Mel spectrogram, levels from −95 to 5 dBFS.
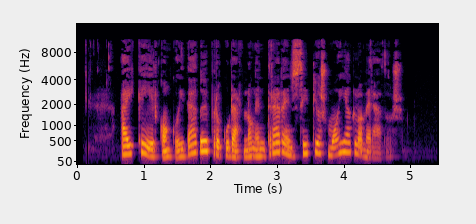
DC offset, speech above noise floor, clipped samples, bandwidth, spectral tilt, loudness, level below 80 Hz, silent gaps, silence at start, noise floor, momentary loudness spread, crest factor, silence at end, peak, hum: under 0.1%; 30 dB; under 0.1%; 11.5 kHz; -5.5 dB/octave; -22 LUFS; -72 dBFS; none; 0.65 s; -52 dBFS; 11 LU; 18 dB; 0.55 s; -4 dBFS; none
